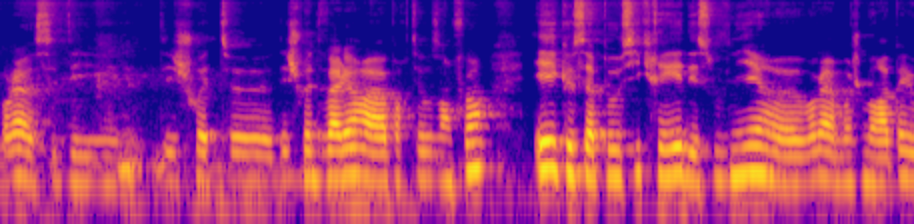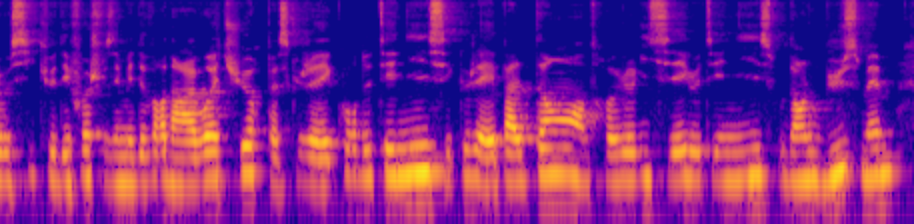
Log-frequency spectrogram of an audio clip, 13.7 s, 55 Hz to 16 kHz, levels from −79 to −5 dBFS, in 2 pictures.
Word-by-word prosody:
voilà, 175 0 +2
c'est 160 0 -7
des 155 -1 -9 0.4
des 220 -7 -11
chouettes, 165 +1 -3
heu, 160 -2 -2
des 170 - -8
chouettes 175 0 -2
valeurs 180 +2 +6
à 170 -2 +8
apporter 170 +1 -4
aux 170 0 -9
enfants 210 +7 +2 0.4
et 225 +1 +9
que 200 -2 +4
ça 190 -2 +6
peut 180 +1 -5
aussi 180 +2 +1
créer 195 0 +3
des 170 - -1
souvenirs, 185 +3 +1
heu, 155 -2 +2
voilà. 170 +2 +2
Moi, 155 0 -6
je 170 - -12
me 160 - -1
rappelle 150 +4 +1
aussi 165 +2 -3
que 175 -2 -10
des 160 0 -7
fois, 175 +2 -5
je 175 - -7
faisais 155 -2 -11
mes 155 0 -5
devoirs 165 +2 -4
dans 155 -2 -1
la 150 0 +2
voiture 170 +5 0
parce 150 -4 -6
que 160 +1 -17
j'avais 150 -1 -1
cours 180 +4 -10
de 180 0 -8
tennis 190 +2 +1
et 165 - -13
que 185 - -12
j'avais 155 -3 +2
pas 165 +1 +2
le 160 0 -3
temps 190 0 0
entre 160 -1 -6
le 170 +1 -4
lycée, 170 0 -4
le 170 -1 -5
tennis 175 +2 -7
ou - - -20
dans 165 -1 -2
le 170 - -3
bus 195 +5 -2
même 185 +2 -4
170 Hz, 260 wpm, -19 LUFS, 160-185 Hz, 0.4 s, et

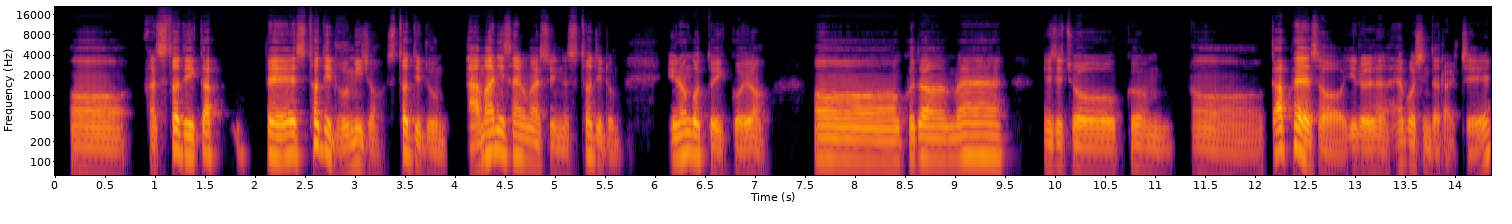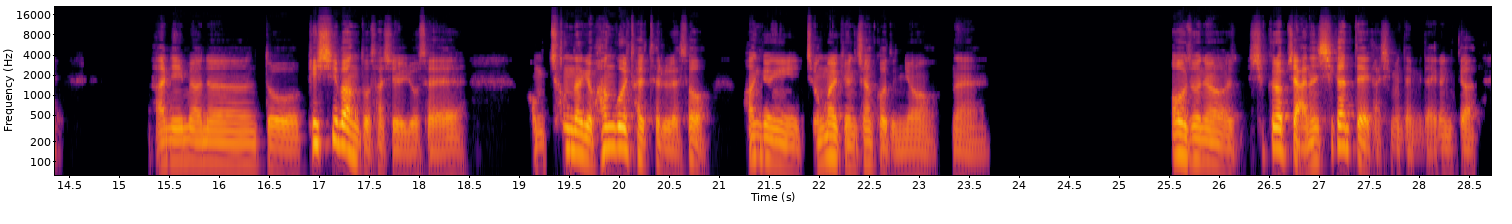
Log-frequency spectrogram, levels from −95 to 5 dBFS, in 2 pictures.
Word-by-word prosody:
어 80 -2 -3 0.2
아 - - -2
스터디 130 -7 +3
카페의 130 -1 +2
스터디 150 +4 +2
룸이죠, 90 +5 -3
스터디 - - 0
룸. 75 -5 -7 0.2
나만이 140 +3 +5
사용할 115 -7 0
수 - - -7
있는 80 -2 -8
스터디 - - -3
룸 65 - -11 0.5
이런 130 +3 +1
것도 125 -1 +1
있고요. 75 - -3 0.4
어 110 -2 +1
그다음에 120 +2 +1 0.4
이제 95 -2 -3
쪼끔 85 -1 -2 0.2
어 75 -3 -9
카페에서 65 -1 +4
일을 80 -1 -3
해 - - -3
보신다랄지 125 - -5 1.0
아니면은 100 -2 -1
또 80 -3 -1
피시방도 185 - +5
사실 75 -2 -4
요새 75 0 -5 0.6
엄청나게 135 - +1
환골탈퇴를 165 -1 +2
해서 - - -3 0.3
환경이 105 -9 -1
정말 115 +3 +1
괜찮거든요. 75 -7 -5
네. 70 -3 -8 2.0
어우 130 -1 +5
전혀 100 -7 0 0.2
시끄럽지 160 -1 +3
않은 105 +2 +2
시간대에 175 +10 +4
가시면 - - -10
됩니다. 70 +1 -11
그러니까 80 -1 -7
100 Hz, 250 characters per minute, -22 LUFS, 80-125 Hz, 2.0 s, 나만이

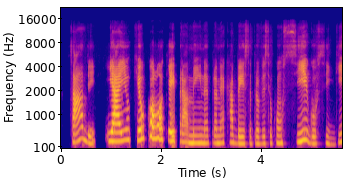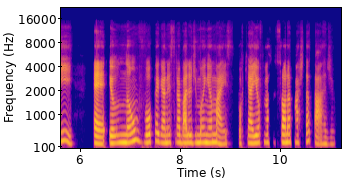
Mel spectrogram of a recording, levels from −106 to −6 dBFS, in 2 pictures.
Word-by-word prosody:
sabe. 270 -12 -1 0.2
E 255 +1 +5
aí 255 +3 +7
o 295 - -3
que 280 - -4
eu 310 +3 +5
coloquei 310 -7 +4
para 245 -3 -6
mim, 205 0 0
né, 200 0 -5
para 200 +1 -10
minha 205 +1 -5
cabeça, 190 -3 -5
para 190 +1 -8
ver 190 +1 -10
se 190 - -21
eu - - -12
consigo 205 +2 -2
seguir, 195 +4 -6 0.4
é: 190 -3 +7
Eu 200 +1 +2
não 220 +6 +3
vou 220 -2 0
pegar 230 -3 -2
nesse 215 +1 -3
trabalho 215 -1 0
de 215 +1 -7
manhã 215 0 +1
mais, 190 -3 -2
porque 195 +1 -11
aí 200 0 +3
eu 210 - +2
faço 220 -2 -9
só 220 +1 +1
na 225 0 +1
parte 215 0 -10
da 245 +2 -5
tarde. 180 -7 -6
215 Hz, 205 wpm, -22 LUFS, 195-240 Hz, 0.4 s, aí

